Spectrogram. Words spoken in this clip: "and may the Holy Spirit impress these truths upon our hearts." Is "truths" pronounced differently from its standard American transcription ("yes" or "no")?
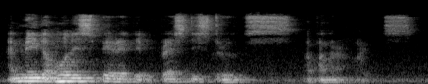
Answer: yes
